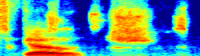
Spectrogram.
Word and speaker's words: Scosche: And I found a different company called, I believe it's pronounced Scotch. It's SCOCHE.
